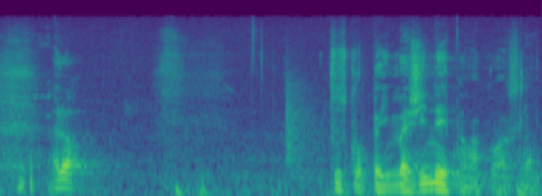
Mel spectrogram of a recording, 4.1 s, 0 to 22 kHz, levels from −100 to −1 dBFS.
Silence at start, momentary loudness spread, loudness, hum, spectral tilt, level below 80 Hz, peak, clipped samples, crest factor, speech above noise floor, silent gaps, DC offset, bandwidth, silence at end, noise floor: 0 s; 23 LU; -29 LUFS; none; -4.5 dB/octave; -48 dBFS; -8 dBFS; under 0.1%; 22 dB; 24 dB; none; under 0.1%; 16 kHz; 0 s; -52 dBFS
